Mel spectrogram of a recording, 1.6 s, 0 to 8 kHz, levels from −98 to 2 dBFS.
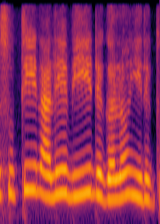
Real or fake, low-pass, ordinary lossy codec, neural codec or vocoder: fake; 7.2 kHz; none; codec, 24 kHz, 0.5 kbps, DualCodec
